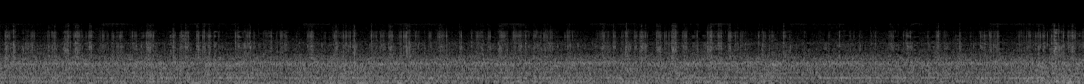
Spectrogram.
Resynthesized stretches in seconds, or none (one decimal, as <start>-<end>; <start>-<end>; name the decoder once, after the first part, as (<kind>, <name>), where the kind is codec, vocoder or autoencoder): 0.0-0.4 (vocoder, BigVGAN v2); 1.2-2.3; 4.4-7.2; 7.9-10.8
